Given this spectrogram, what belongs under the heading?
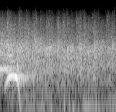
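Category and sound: crowd, audience applause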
